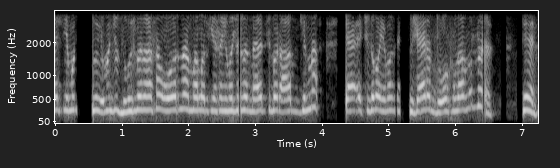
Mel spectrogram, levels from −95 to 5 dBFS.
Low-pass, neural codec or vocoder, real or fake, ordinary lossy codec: 3.6 kHz; codec, 16 kHz, 4 kbps, FreqCodec, larger model; fake; none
